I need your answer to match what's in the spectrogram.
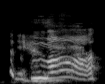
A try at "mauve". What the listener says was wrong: It sounds like you're saying moth.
